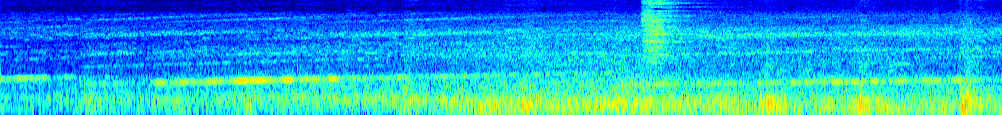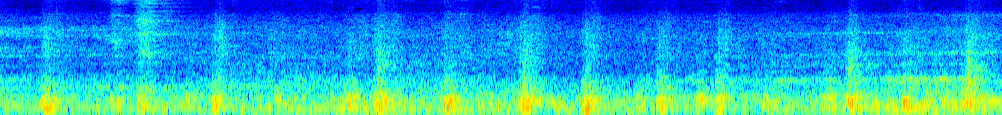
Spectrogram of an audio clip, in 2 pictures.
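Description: Train wheels clack rhythmically over rail joints, speeding up.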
